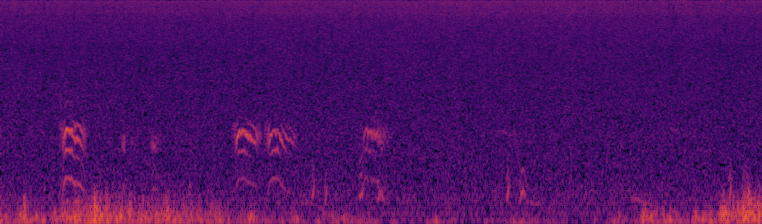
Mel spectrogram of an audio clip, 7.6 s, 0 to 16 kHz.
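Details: Desert sandgrouse, flocks gathering to drink water, captured on a Sony HDR-CX405: a scattered series of short bubbling two-part calls in the first four seconds, then quieter, with loud low wind rumble throughout.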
